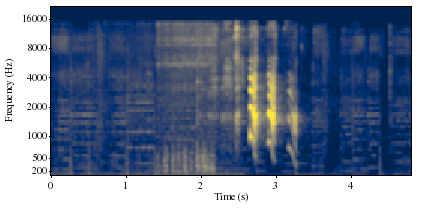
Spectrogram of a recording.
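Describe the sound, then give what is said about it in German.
A pet snores loudly, a raspy, buzzing breath followed by a couple of sharper, squeaky snorts, then quieter wheezy breathing. No one speaks. “Aber es bewegt sich nicht, wenn die schnarcht, nur wenn ich spreche.”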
